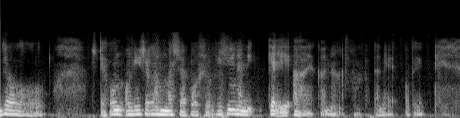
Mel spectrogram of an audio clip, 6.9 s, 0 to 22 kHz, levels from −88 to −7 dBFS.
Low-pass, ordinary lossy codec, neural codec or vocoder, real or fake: 7.2 kHz; none; codec, 16 kHz, 2 kbps, FreqCodec, smaller model; fake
